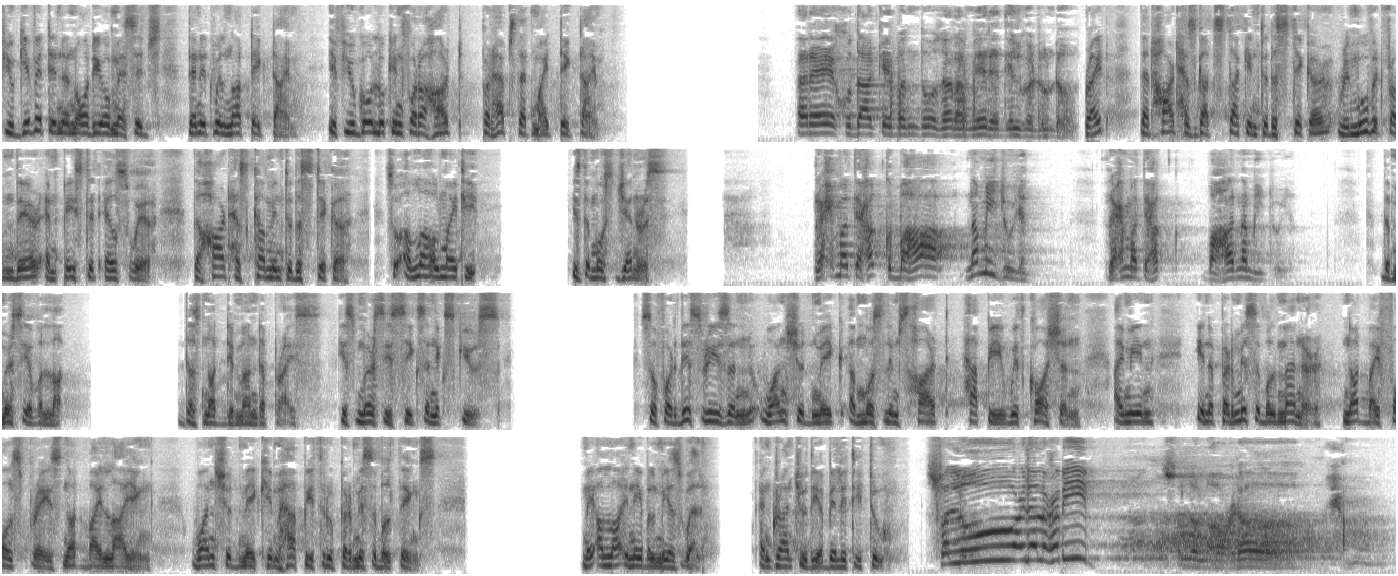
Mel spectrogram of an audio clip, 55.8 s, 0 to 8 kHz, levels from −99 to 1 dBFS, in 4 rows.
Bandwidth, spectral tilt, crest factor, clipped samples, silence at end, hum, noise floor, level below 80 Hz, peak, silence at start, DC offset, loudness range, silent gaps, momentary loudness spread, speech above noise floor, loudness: 7.6 kHz; -4.5 dB/octave; 14 dB; under 0.1%; 0.15 s; none; -73 dBFS; -66 dBFS; -12 dBFS; 0 s; under 0.1%; 5 LU; 6.27-7.56 s, 18.97-19.58 s, 20.84-21.14 s, 28.80-29.64 s, 33.02-34.19 s, 46.51-47.61 s, 49.03-49.31 s; 8 LU; 48 dB; -25 LUFS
